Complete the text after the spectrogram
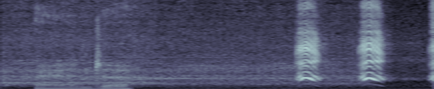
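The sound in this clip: Crow cawing: three harsh, raspy caws in an even rhythm, each loud and brief, rising out of a quiet background after a short low humming sound.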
